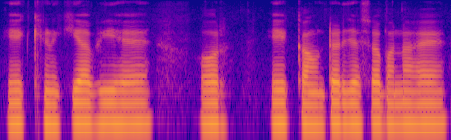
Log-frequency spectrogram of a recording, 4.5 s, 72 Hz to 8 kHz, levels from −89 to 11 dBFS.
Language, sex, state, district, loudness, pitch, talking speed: Hindi, male, Jharkhand, Deoghar, -20 LUFS, 125 Hz, 135 wpm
